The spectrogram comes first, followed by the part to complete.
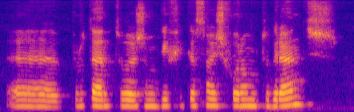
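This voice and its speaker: This woman's voice is medium in pitch, and she talks fairly slowly. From Portugal. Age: 60s. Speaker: retired woman, panel guest. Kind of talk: panel discussion. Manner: halting, many fillers.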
